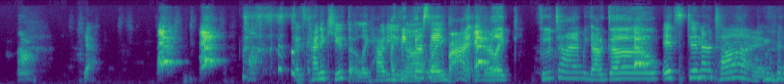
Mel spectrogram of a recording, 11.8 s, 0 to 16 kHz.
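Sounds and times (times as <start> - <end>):
two puppies barking at each other: 0.3 - 0.6, 2.4 - 3.5, 7.1 - 7.5
speech: 1.2 - 1.5, 4.7 - 11.7
laughter: 3.6 - 4.6, 5.9 - 6.9, 11.4 - 11.7.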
